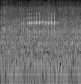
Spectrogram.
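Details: One loud garden frog giving a single short, rapidly pulsed trill of about a dozen clicks, clear against quiet background.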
